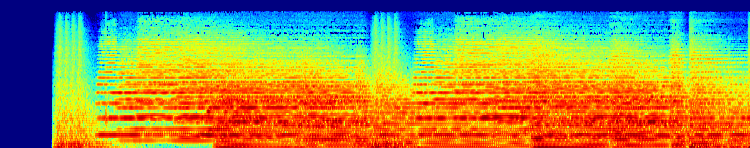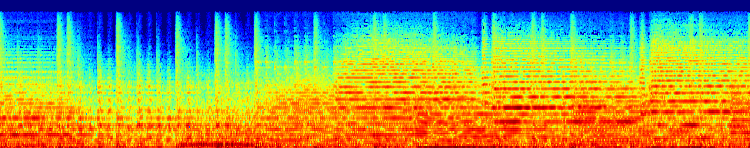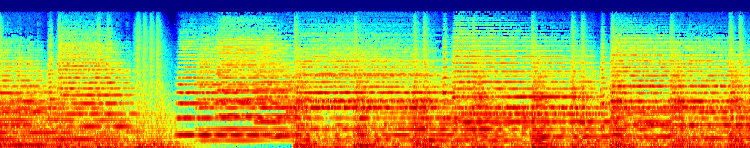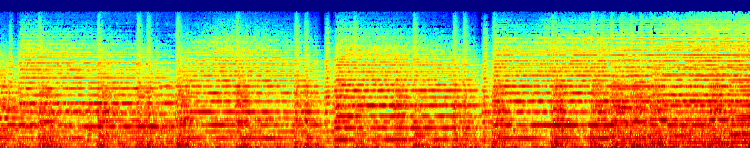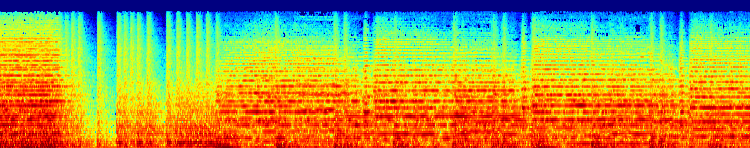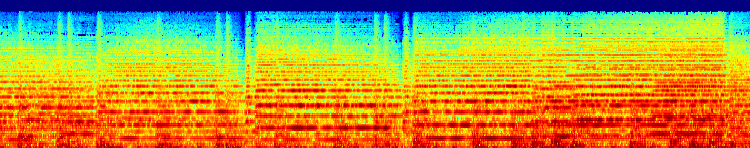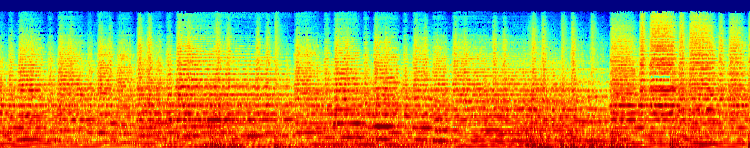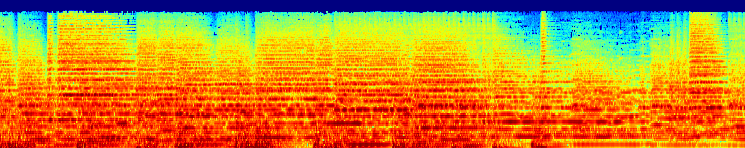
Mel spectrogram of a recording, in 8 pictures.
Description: Gattung: Konzertwerk
Blasorchester
Die Atmosphäre ist Dunkel.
